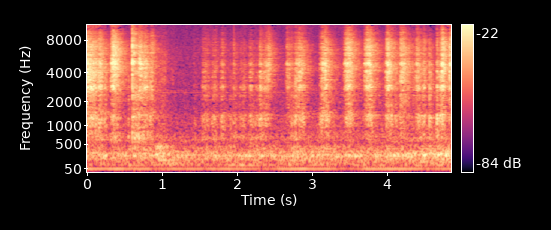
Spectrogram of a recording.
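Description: A black-bodied marker colors a mandala in small strokes on the thin paper page of an open coloring book resting on a desk mat. Its tip rubs and scratches in quick, uneven bursts of bright, hissy friction, with a dip in the middle, at a soft overall level.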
